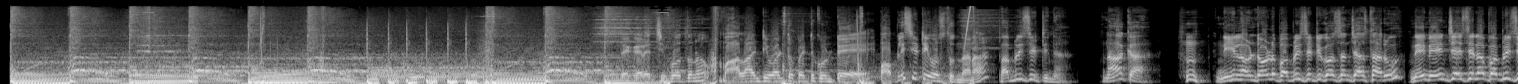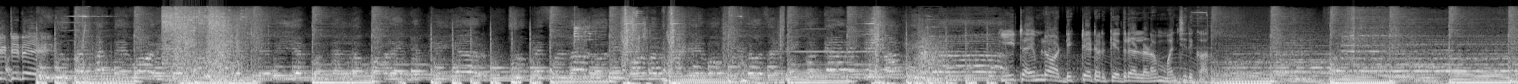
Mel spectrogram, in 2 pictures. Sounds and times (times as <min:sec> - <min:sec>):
Music: 0:00.1 - 0:09.4, 0:15.5 - 0:30.3
Speech: 0:06.2 - 0:15.6.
